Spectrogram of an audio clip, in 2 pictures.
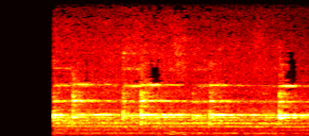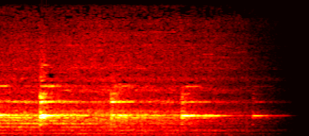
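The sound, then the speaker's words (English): A New Jersey Transit commuter train rumbles steadily through Princeton Junction Station in the evening rush hour, with a dense low roar, squealing metallic tones and periodic clanks as cars pass, fading out at the end. No voices are heard. “quite literally, in the rush hour in the evening at Princeton Junction Station on New Jersey Transit”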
